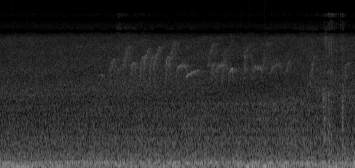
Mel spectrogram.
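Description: A small bird chirping a quick run of short, high notes over a steady low outdoor rumble.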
